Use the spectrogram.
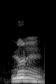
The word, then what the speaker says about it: Lun: Lun, bacanya Lun ya? Lun. Lun.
